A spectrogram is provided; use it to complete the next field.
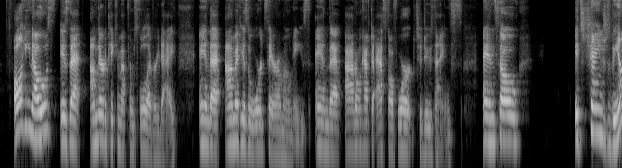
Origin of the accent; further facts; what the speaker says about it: Kentucky, United States; I'm from Kentucky. Here, I tell people all the time, we are coal miners, farmers, healthcare workers, and educators.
